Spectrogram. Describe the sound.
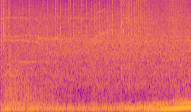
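A monster truck engine revs in a video game, a loud, steady rumbling drone that climbs in pitch and swells in loudness toward the end, heard alone without speech.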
